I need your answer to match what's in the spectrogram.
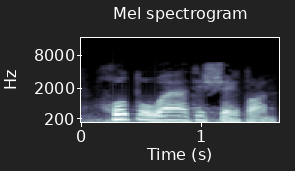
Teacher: ورش يقرأها بإسكان الطاء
